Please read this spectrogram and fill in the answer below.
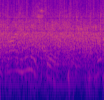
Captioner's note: some Applause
